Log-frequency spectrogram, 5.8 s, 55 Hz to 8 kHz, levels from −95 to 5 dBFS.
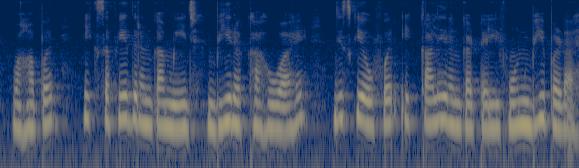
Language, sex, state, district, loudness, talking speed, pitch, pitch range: Hindi, female, Bihar, Purnia, -38 LUFS, 215 wpm, 200 Hz, 185-225 Hz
